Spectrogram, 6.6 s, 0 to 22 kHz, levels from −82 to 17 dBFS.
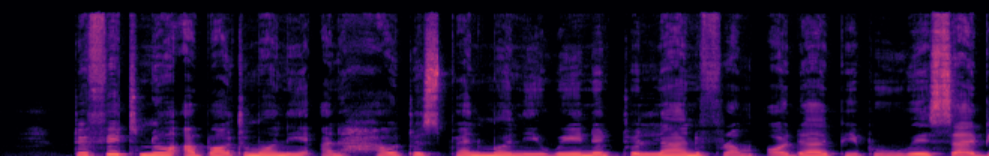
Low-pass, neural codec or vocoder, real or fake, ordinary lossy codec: none; none; real; none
